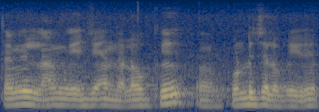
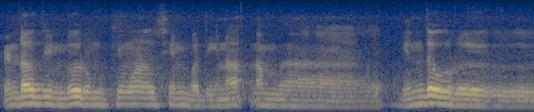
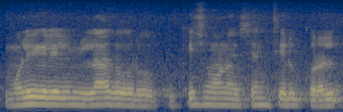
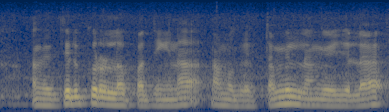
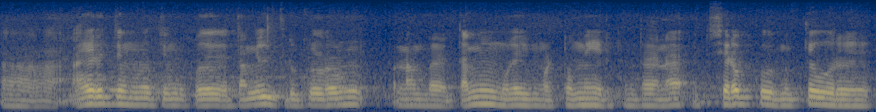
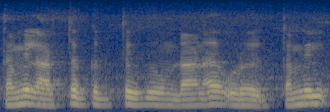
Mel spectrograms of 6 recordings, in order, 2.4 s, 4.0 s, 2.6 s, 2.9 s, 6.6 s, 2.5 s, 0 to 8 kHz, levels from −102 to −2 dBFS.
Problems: none marked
